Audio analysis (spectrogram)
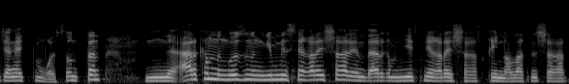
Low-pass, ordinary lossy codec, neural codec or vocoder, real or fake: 7.2 kHz; Opus, 24 kbps; none; real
